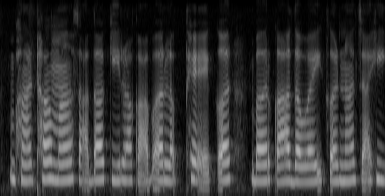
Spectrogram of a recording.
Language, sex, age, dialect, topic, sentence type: Chhattisgarhi, female, 18-24, Central, agriculture, question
